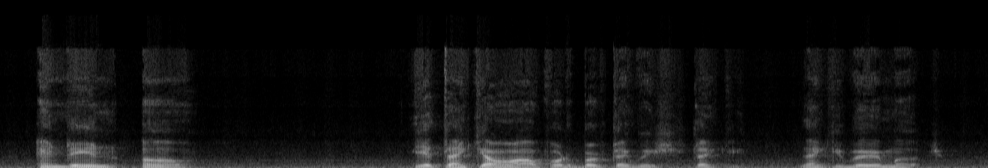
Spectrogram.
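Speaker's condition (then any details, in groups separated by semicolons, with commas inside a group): Brain bleed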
